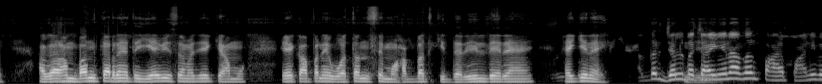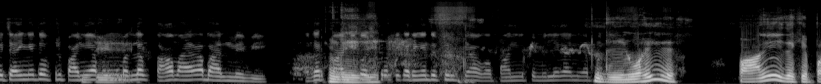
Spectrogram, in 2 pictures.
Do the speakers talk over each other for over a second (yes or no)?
no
